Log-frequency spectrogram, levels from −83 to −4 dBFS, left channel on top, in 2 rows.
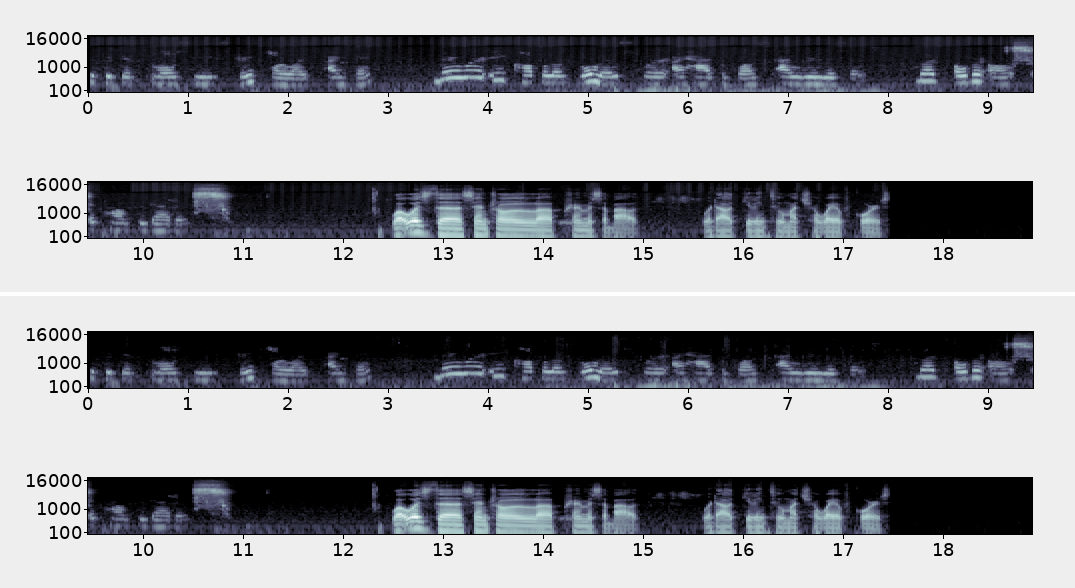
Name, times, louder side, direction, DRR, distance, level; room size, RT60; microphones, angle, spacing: voice 1, 0.2-2.8 3.5-7.7 8.3-10.4 14.2-14.3, left 5 dB, 60° left, 0.5 m, -36 dB
Walk footsteps, 2.7-9.7, equal, 45° right, 3.5 m, -49 dB
voice 2, 10.5-10.9 12.5-14.9 15.6-17.4, left 1 dB, 5° left, 0.5 m, -23 dB
open air
head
